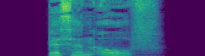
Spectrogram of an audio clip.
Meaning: inflection of aufbessern: 1. first/third-person plural present 2. first/third-person plural subjunctive I
- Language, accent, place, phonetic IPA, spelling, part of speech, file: German, Germany, Berlin, [ˌbɛsɐn ˈaʊ̯f], bessern auf, verb, De-bessern auf.ogg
